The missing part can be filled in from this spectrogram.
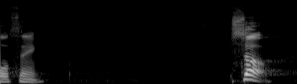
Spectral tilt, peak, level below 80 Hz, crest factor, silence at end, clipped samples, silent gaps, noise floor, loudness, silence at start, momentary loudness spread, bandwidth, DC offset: -3.5 dB/octave; -8 dBFS; -80 dBFS; 24 dB; 0.35 s; under 0.1%; none; -75 dBFS; -26 LUFS; 0 s; 17 LU; 16 kHz; under 0.1%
